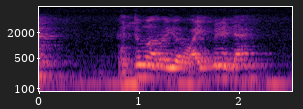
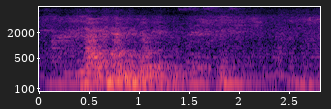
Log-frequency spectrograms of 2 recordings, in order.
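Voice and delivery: soft, low, drawn-out chuckle; real low laugh, softly sustained; 10 semitones lower, 5 dB quieter than usual. Real, not acted. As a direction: chuckle quietly to yourself. Laughs after acting out the dilemma.

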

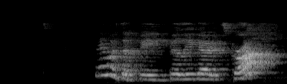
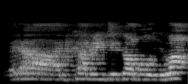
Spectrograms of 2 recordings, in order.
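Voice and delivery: loud, menacing troll voice; troll threatening the little goat; troll threat; 4 dB louder, faster than usual. Acted. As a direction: boom it out like a hungry troll.

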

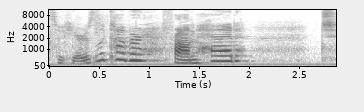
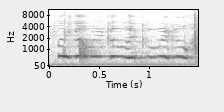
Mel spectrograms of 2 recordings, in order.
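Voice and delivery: playful sing-song; 13 semitones higher, 5 dB quieter, much faster than usual. Acted. Playful movement chant.

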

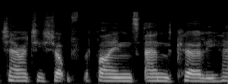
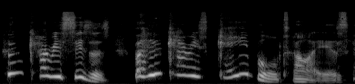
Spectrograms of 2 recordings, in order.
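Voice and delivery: much higher and slow, full of disbelief; Lena's incredulous quote; 14 semitones higher, slower than usual. Retold or imitated. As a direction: read the line in a high, slow voice, as if baffled. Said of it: "Lena is saying".

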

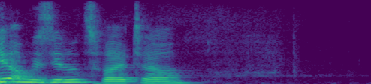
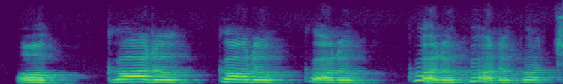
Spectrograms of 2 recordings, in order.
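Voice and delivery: loud, higher chant of dismay; despairing groan; 5 semitones higher, 9 dB louder, slower than usual. A narrator's reading. Burglar learns he is the third, loudly groaning. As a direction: moan it heavily, pounding each repeat. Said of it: "stöhnte Ede noch matter".

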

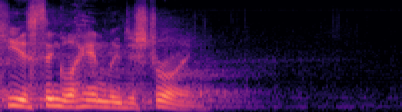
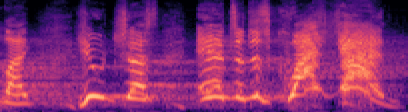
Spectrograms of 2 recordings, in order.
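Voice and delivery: hammed-up parental shout; mock yell; 13 semitones higher than usual. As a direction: yell at the kid in fake fury. Yelling at son over homework.

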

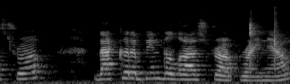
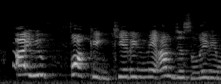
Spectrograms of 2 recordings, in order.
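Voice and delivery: higher, louder and fast in disbelief; angry outburst; 6 semitones higher, 4 dB louder, faster than usual. Real, not acted. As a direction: snap back at the influencers. Angry rant at influencers.

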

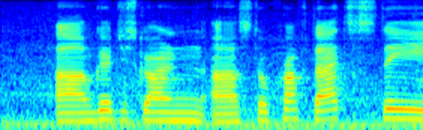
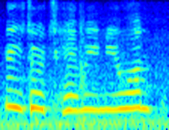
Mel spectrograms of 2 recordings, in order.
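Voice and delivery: very high pleading squeak; mock pleading in a falsetto; squeaky plea; faster than usual. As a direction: beg in a tiny high voice. Pleading with game enemy.

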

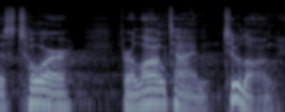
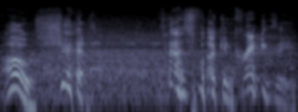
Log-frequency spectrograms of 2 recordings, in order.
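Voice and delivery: mock shock; 8 semitones higher than usual. Listener reacts to the stabbing.

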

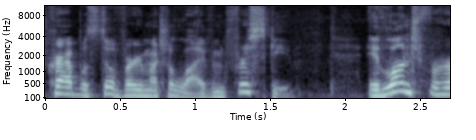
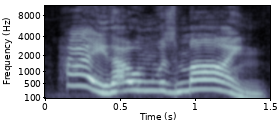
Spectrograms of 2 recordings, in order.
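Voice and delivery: indignant shout; 12 semitones higher, 6 dB louder, slower than usual. A narrator's reading. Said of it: "Velvet said".

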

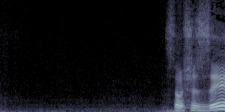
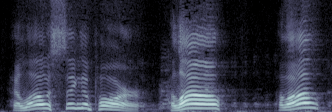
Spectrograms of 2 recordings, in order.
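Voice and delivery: higher, louder calls into the void, slowing on the first; calling out; 7 semitones higher, 9 dB louder, slower than usual. Pretend. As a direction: shout hello across the world and wait for an answer. Server calling out to Singapore.

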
